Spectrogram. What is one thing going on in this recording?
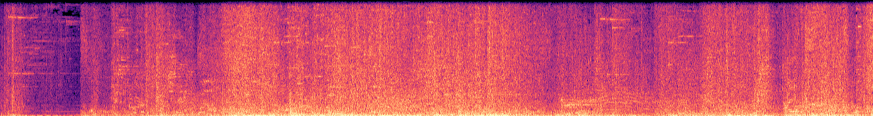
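Magic blasts and impacts burst rapidly.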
